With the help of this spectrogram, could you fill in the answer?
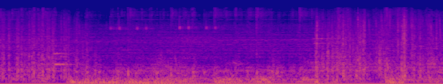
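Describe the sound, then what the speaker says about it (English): Gunfire in the video game House of Ashes, rapid bursts of shots and impacts crackling continuously during a firefight, loud and close with a dense, chaotic texture. "Wait, are we shooting now?"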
